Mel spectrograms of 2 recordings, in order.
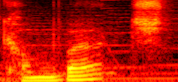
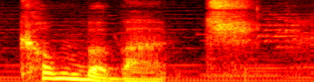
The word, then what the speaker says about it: Cumberbatch: Uh, I call it Benedict because there's a fantastic video of Benedict Combach, the British actor, talking about penguins.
